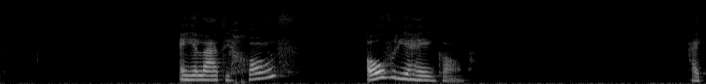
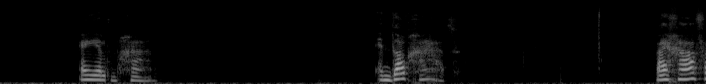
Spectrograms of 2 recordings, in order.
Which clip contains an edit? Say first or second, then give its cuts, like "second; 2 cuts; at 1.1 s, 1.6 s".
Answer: second; 3 cuts; at 1.0 s, 3.5 s, 4.1 s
